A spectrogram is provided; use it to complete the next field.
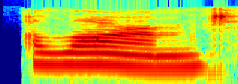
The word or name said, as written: alarmed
